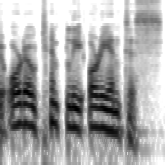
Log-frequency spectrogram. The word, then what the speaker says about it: Ordo Templi Orientis: He's in the and I don't even know how to pronounce some of these things, but if I'm pronouncing it right, the Ordo Templi Orientis. – There you go. You got it.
